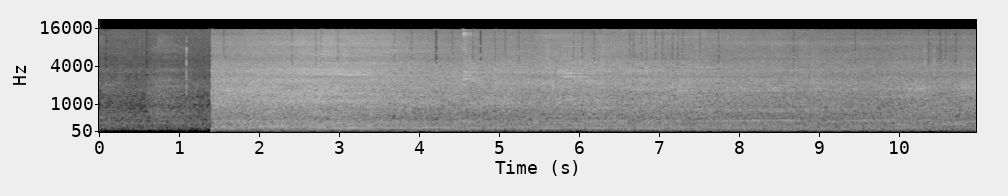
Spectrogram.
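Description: Steady street traffic noise, an even rumble and hiss that starts abruptly about a second and a half in and eases slightly toward the end.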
